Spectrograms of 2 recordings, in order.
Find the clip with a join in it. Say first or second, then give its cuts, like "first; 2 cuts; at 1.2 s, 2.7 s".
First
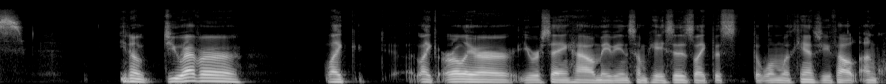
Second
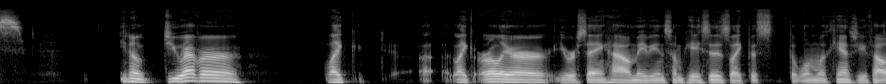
first; 1 cut; at 4.0 s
